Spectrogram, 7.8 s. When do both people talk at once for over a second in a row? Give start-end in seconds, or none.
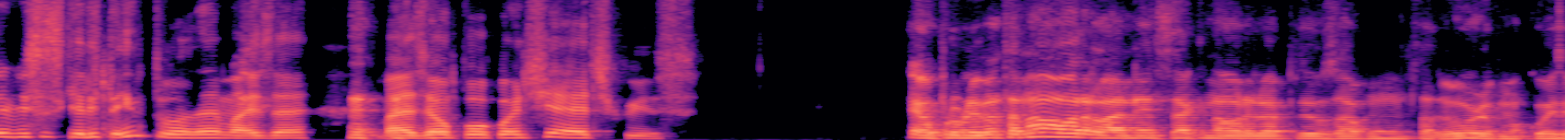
none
